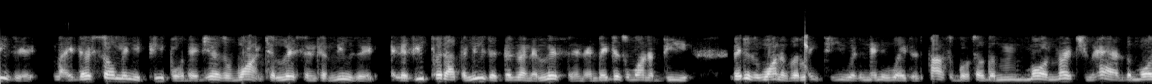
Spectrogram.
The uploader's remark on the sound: On the phone. Took questions from fans during our Ask Da Den segment.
